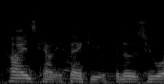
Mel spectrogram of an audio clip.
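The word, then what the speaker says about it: Hinds County: have uh have just confused some names okay Hines County Hines County thank you for those who are for letting me know how to pronounce that yeah I have some folks who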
